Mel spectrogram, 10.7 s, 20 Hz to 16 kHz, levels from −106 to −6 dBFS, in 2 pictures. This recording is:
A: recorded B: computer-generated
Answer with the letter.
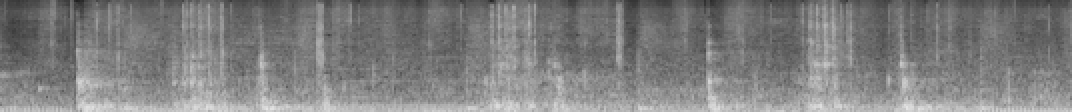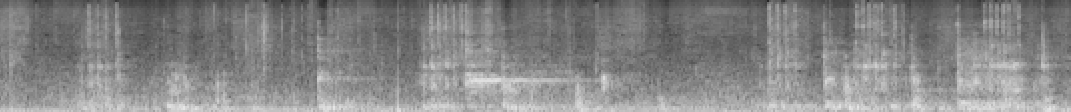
B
